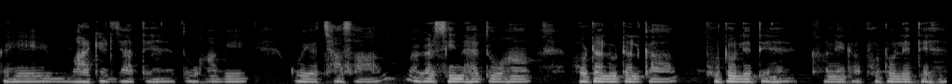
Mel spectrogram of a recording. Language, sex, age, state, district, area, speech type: Hindi, male, 30-45, Bihar, Madhepura, rural, spontaneous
